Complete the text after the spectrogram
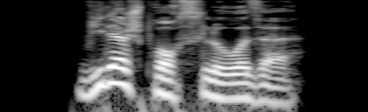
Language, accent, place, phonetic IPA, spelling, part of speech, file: German, Germany, Berlin, [ˈviːdɐʃpʁʊxsloːzə], widerspruchslose, adjective, De-widerspruchslose.ogg
- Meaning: inflection of widerspruchslos: 1. strong/mixed nominative/accusative feminine singular 2. strong nominative/accusative plural 3. weak nominative all-gender singular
